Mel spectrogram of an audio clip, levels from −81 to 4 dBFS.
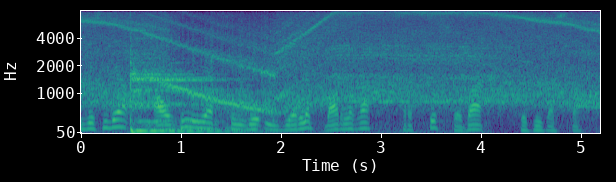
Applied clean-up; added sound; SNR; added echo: none; Thump, thud + Sawing; -4 dB; none.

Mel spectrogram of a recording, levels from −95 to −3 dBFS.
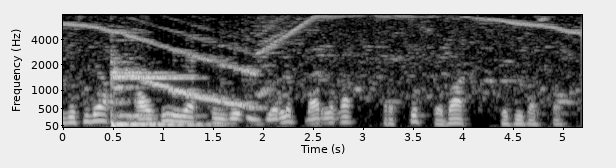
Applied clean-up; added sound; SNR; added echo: classical method Wiener filter.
